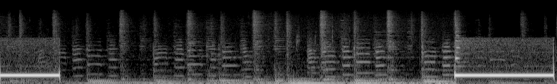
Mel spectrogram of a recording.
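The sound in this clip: A telephone ringback tone sounds while a call is placed: two loud, steady single-pitched tones about four seconds apart, with music playing quietly between them.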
